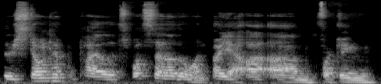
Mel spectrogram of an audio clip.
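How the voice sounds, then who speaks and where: A man co-hosting a podcast in casual, comedic chat, rambling and haltingly searching for words, with plenty of swearing. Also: medium pitch, darkish tone. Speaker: podcast co-host. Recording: roomy, echoey, distant mic.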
